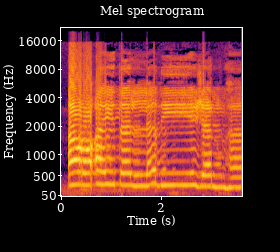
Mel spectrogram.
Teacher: ارأیت الذی جنہا، ارأیت الذی میں را پر زبر ہے، را کو پر پڑھا جائے گا، یا ساکن سے پہلے حرف پر زبر ہے تو یہاں پر یائلین کا قاعدہ ہے، اسے ہم نے بغیر کھینچے بغیر جھٹکا دیے نرمی سے معروف پڑھنا ہے۔ جنہا میں نون ساکن کے بعد حروف حلقی میں سے ہا ہے تو یہاں پر اظہار کا قاعدہ ہوگا، یعنی نون ساکن میں ہم غنہ نہیں کریں گے۔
